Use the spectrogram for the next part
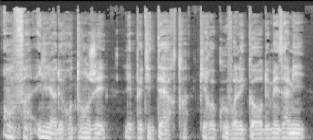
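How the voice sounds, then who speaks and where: A man's voice: deep voice, flat delivery, normal speed, dark tone, breathy edge. A man reading the part of a bitter, vengeful army major in an audiobook, speaking menacingly and harshly. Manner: menacing, grieving, then harsh and clipped.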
